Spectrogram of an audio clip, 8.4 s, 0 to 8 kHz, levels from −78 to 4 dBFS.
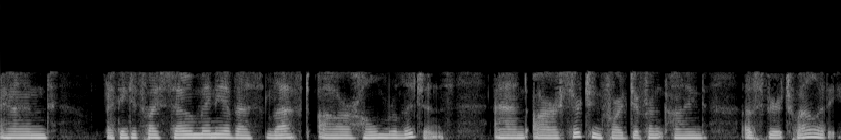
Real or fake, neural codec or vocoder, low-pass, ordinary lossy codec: real; none; 7.2 kHz; AAC, 16 kbps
